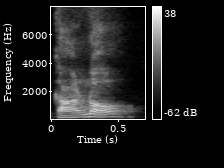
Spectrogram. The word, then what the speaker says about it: Carnot: This is नादी कार्नोव। हम जानते हैं कि फ्रेंच में डी साइलेंट होता है। And this is what? ये आपके जर्मन फिजिसिस्ट है। नादी कार्नॉट मैं कार्नोट ही बोल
